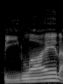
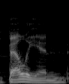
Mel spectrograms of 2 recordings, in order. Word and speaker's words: Belion: Also, it's pronounced Belion. I thought it was belly in.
